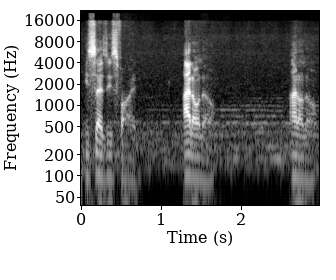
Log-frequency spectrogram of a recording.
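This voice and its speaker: A man's voice: sits low, little pitch movement, moderate pace, sharp tone, faint music behind. A man hosting a livestream, chatting casually and rambling while reading the chat aloud, congested and nasal. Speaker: livestream host.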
